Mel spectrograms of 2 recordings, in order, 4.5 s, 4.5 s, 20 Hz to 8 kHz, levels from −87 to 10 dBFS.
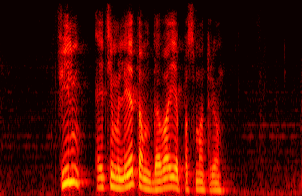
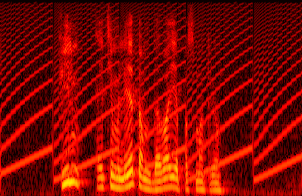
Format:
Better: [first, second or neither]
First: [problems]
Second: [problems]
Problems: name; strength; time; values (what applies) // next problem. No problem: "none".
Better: first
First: none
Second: background sound (Alarm); 13 dB below the speech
